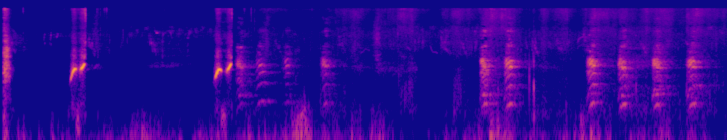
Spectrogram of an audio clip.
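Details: Young female German Shepherd–Malinois cross dog, about one year old, medium size, described as sweet and energetic, in Latina province, Italy; high whines and whimpers at first, then bursts of harmonic yelping grunts in later seconds, with a woman speaking Italian.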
